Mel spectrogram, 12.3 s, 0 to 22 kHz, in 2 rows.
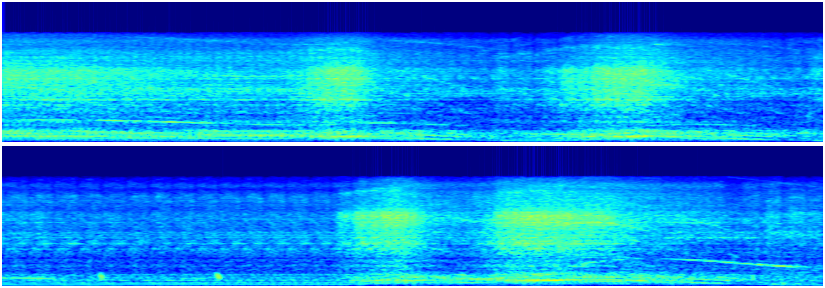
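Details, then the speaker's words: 2006 Ford F-550 6.0L Powerstroke diesel after blue spring kit install and fuel pressure regulator O-ring fix, now 65 psi: free revs rise and fall twice with clear turbo whistle over diesel clatter; healthy turbo spool. "Yeah, you can really hear that turbocharger."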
